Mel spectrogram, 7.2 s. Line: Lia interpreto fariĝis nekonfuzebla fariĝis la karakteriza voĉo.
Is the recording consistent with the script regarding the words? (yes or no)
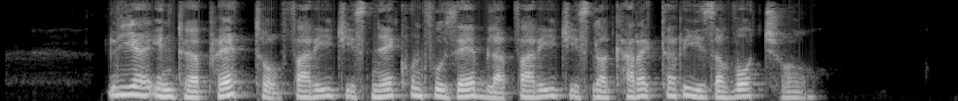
yes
